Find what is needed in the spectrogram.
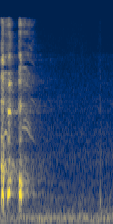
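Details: Two quick, dry coughs in close succession from a child asking for a cough drop, then quiet room sound; a caregiver suspects the cough is faked.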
